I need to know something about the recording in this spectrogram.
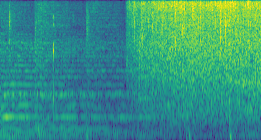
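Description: Rain falls outside a window at four in the morning, heard from a recording room. It comes in as a steady, even hiss with a few soft patters after a brief quiet stretch of low, sustained tones. No one speaks.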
